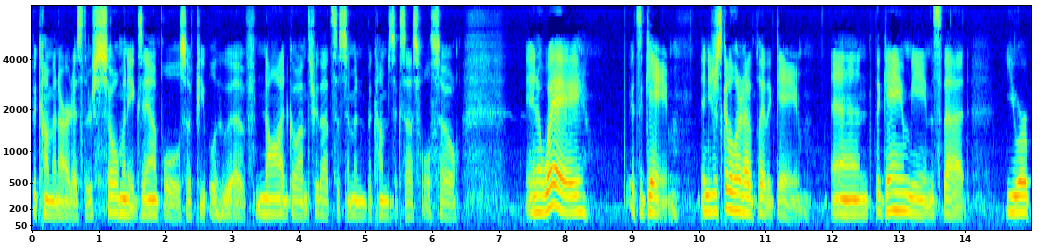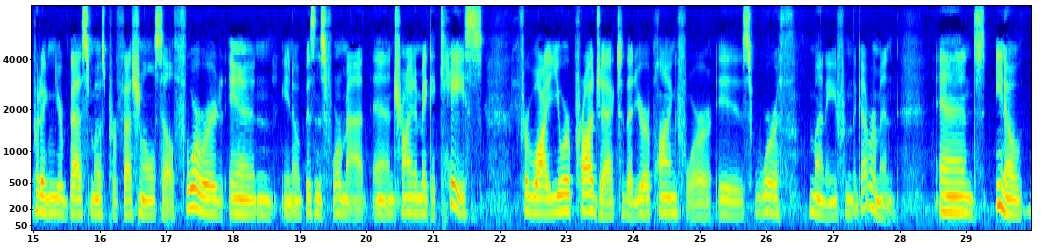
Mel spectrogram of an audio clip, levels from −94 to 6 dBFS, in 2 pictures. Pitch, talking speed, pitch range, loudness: 160 Hz, 155 wpm, 150-175 Hz, -29 LUFS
